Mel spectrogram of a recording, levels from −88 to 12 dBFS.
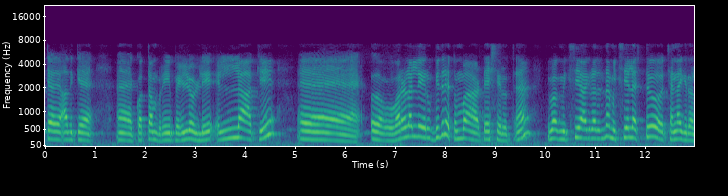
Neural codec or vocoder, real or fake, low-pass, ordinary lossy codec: codec, 16 kHz in and 24 kHz out, 1 kbps, XY-Tokenizer; fake; 7.2 kHz; none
